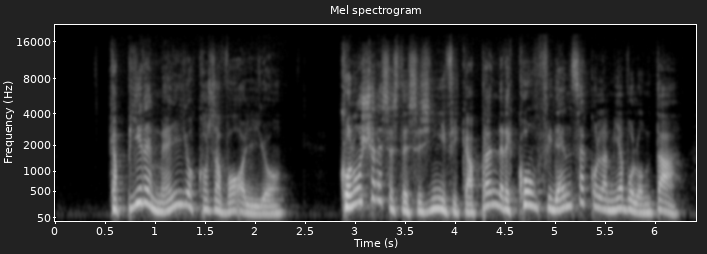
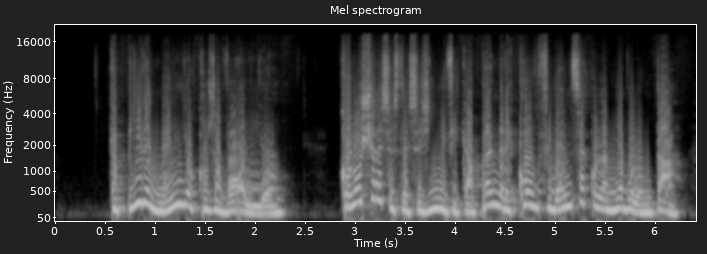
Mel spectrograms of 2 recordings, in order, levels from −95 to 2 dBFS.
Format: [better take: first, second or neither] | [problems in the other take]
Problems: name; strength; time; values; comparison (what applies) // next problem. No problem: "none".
first | distortion; heavy; 6 dB below the speech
